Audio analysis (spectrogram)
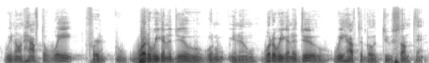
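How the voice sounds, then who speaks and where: A man speaking at a city council meeting in an earnest, halting way with many restarts. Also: deep voice, steady tone, warm tone. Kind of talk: public meeting remarks.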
